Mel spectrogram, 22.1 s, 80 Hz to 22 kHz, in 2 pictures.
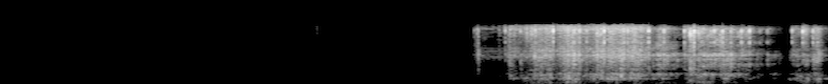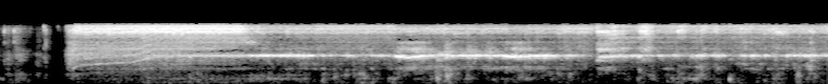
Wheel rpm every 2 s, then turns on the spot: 0, 0, 0, 10, 20, 30, 150, 230, 230, 230, 230.
8-12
